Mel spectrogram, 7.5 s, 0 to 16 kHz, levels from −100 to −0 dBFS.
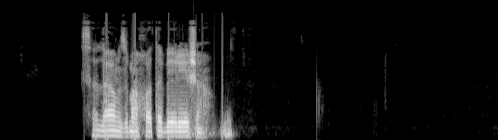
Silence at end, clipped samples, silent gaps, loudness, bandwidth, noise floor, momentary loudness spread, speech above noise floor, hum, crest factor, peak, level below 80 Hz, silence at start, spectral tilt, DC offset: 4 s; under 0.1%; none; -14 LUFS; 9.4 kHz; under -90 dBFS; 17 LU; over 76 dB; none; 20 dB; 0 dBFS; -48 dBFS; 1.25 s; -5.5 dB/octave; under 0.1%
